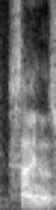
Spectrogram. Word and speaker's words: sinus: No longer sine, cosine, or tangent. It's sinus, cosinus, or tangere. Okay, so thanks for watching, and I'll see you next time.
